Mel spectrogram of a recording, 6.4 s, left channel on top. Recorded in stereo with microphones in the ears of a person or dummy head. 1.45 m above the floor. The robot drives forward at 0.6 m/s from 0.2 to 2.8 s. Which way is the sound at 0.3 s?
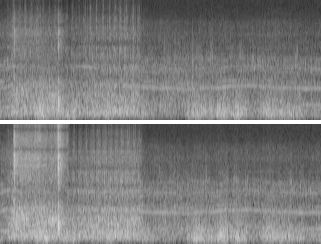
55° right (ahead or behind).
